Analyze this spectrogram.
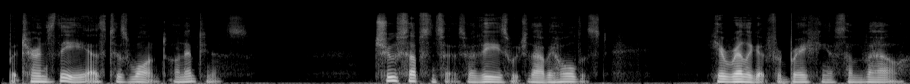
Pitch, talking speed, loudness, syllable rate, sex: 120 Hz, 145 wpm, -21 LUFS, 5.2 syllables/s, male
